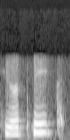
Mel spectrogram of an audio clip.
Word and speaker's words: Furtique: You spell it F-U-R-T-I. It's called Furtique. F-U-R-T-I-Q-U-E.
